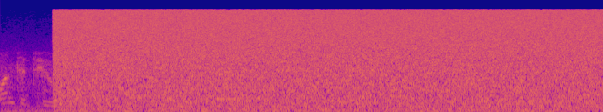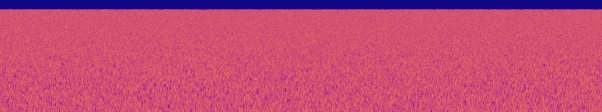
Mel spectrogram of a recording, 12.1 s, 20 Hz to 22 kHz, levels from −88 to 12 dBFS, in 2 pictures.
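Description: From 0.53 s to the end, the data are read with the wrong sample width: 16-bit samples are taken as packed 24-bit ones, so each value joins bytes from neighbouring samples and only some carry the true high-order bits. Three bytes are consumed per sample instead of two, so the audio plays 1.5 times too fast and higher in pitch, buried under loud, harsh noise with the original sound inside it.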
